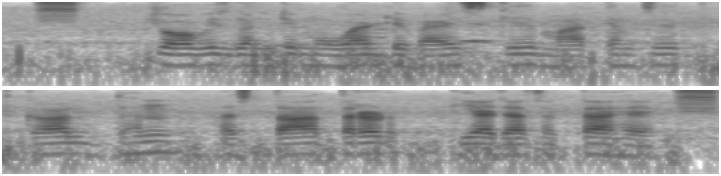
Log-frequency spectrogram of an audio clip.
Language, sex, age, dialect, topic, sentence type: Hindi, male, 18-24, Kanauji Braj Bhasha, banking, statement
